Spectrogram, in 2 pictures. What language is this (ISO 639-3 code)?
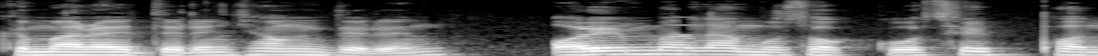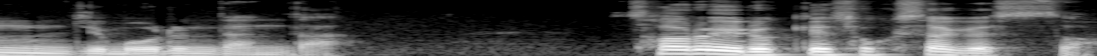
kor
